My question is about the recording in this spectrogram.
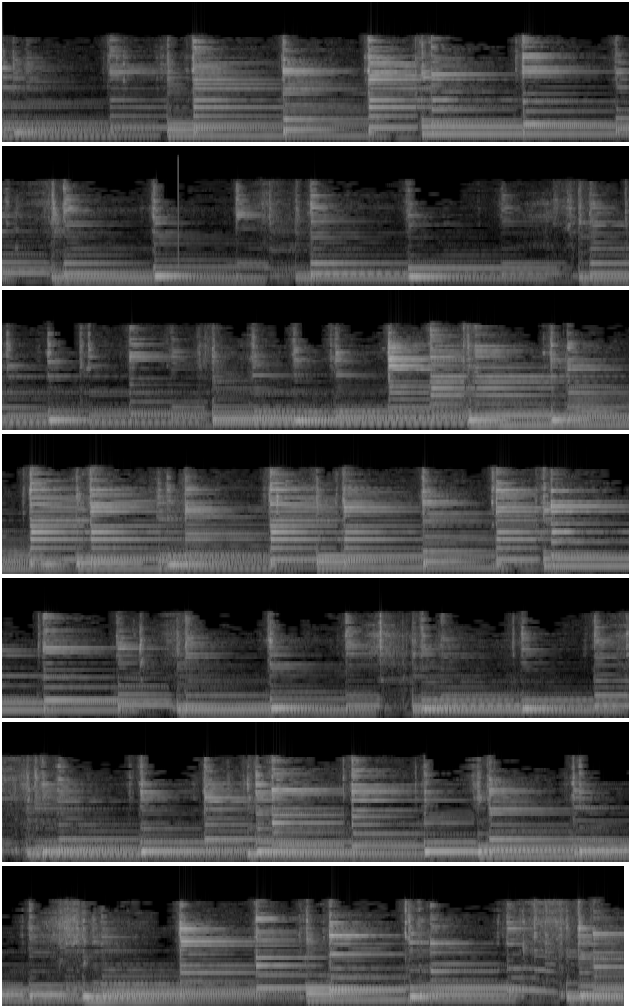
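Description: Acoustic guitar playing an instrumental introduction: plucked chords over a moving bass line, with no singing.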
